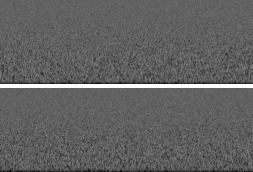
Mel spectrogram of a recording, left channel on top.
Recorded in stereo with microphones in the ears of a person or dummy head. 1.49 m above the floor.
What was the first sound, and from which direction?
Only background noise.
